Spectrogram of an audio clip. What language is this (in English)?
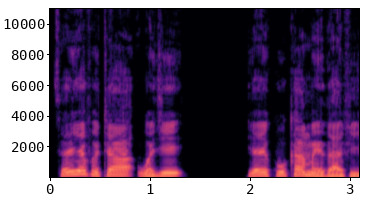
Hausa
